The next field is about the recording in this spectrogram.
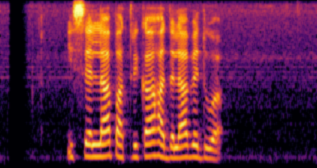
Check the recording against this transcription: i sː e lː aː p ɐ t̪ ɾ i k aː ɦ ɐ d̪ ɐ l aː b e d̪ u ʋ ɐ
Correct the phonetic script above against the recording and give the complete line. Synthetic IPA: i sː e lː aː p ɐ t̪ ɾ i k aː ɦ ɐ d̪ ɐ l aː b e d̪ u ʋ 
